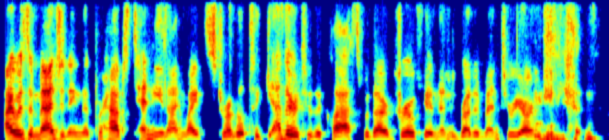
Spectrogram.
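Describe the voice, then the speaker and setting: A woman in middle age, reading a prepared personal talk at a book event in a reflective, measured way with gentle self-deprecation. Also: lowish voice, fairly even intonation, no echo. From United States.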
